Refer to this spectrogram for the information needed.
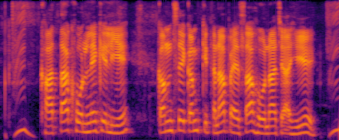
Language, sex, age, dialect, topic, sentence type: Hindi, male, 25-30, Kanauji Braj Bhasha, banking, question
